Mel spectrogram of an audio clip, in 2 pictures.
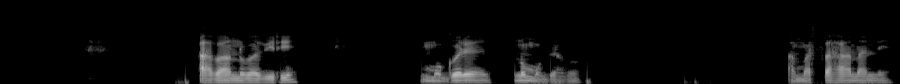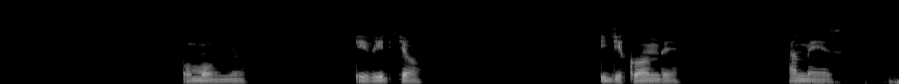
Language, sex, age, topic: Kinyarwanda, male, 25-35, finance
